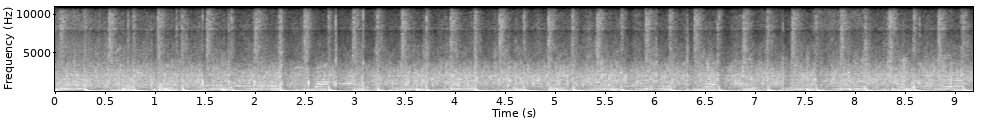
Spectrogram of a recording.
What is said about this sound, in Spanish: Aplauso para …, gracias.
